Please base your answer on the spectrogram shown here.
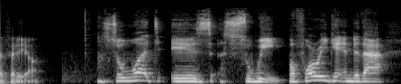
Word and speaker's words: Sui: Aptos as well so first off what is sweet and first off what's how is it pronounced it is Sweet It Is Not sui I've been corrected multiple times so if you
